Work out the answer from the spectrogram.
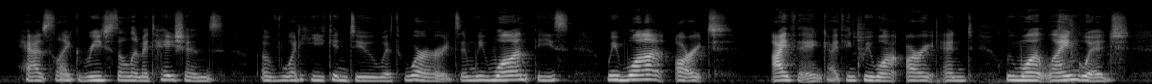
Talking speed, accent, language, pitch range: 155 wpm, American, English, 185-215 Hz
